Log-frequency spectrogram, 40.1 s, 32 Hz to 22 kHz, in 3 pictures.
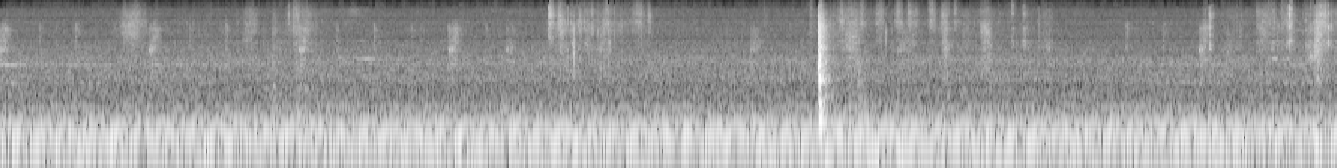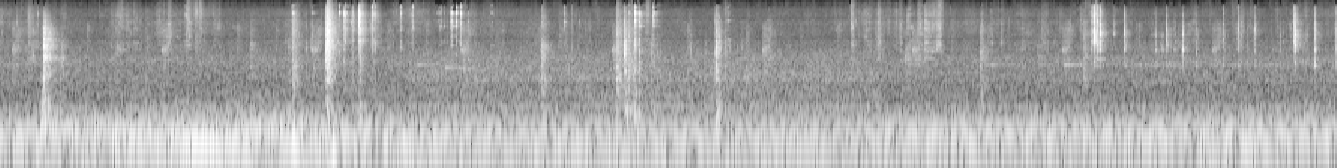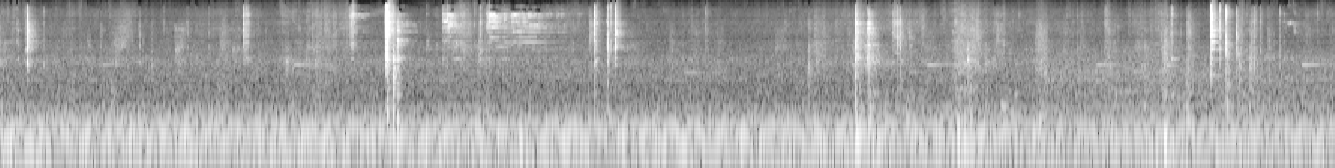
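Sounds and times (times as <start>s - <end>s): steady low hum: 0.0s - 40.0s
metallic clicks of small parts: 24.0s - 29.3s, 30.1s - 33.0s.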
